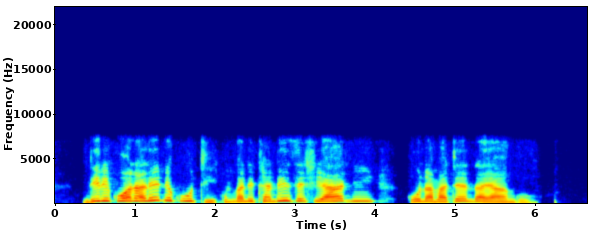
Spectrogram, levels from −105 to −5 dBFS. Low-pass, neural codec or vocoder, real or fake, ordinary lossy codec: 7.2 kHz; none; real; Opus, 32 kbps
